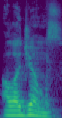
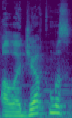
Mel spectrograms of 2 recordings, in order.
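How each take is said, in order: First: The k sound before the ending is dropped. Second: The k sound before the ending is pronounced. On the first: "глухие согласные «к» ... могут опускаться" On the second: "вместо «alacakmız»"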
